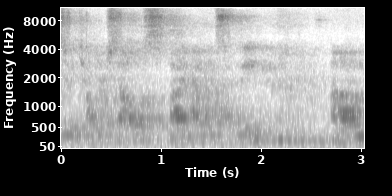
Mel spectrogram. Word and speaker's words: Bui: The first one is called Chinese Ghost Stories We Tell Ourselves by Alex Bui. It's B-U-I. Alex, I think it's spelled A-L-Y-X.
